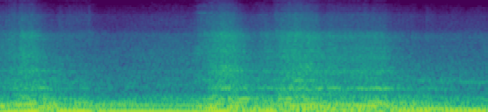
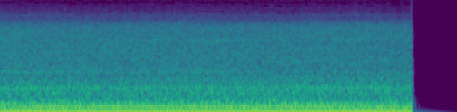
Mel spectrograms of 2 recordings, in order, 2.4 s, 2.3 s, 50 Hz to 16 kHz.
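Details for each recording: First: 2000 Subaru Impreza RS mid JDM 6-speed swap, started in neutral with check engine light on, transmission missing: right after catching, steady elevated hum holding high without dipping; expected high idle for a while after start. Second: 2000 Subaru Impreza RS after JDM 6-speed manual swap, started with exhaust now fixed: deep even idle, steady low rumble, no ticks or blowing leaks, quieter than before; normal idle.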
